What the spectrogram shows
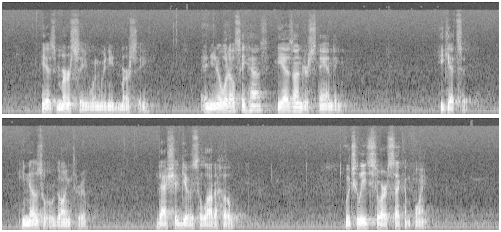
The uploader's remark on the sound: This message was recorded at a Sunday service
